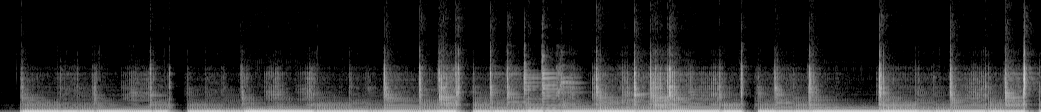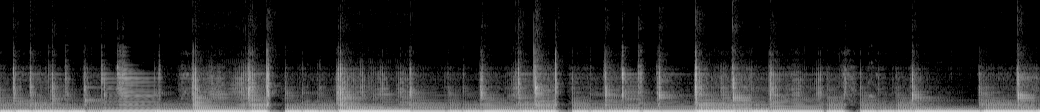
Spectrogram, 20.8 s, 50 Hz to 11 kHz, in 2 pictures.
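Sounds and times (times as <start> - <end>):
low notes: 0.0 - 20.8.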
